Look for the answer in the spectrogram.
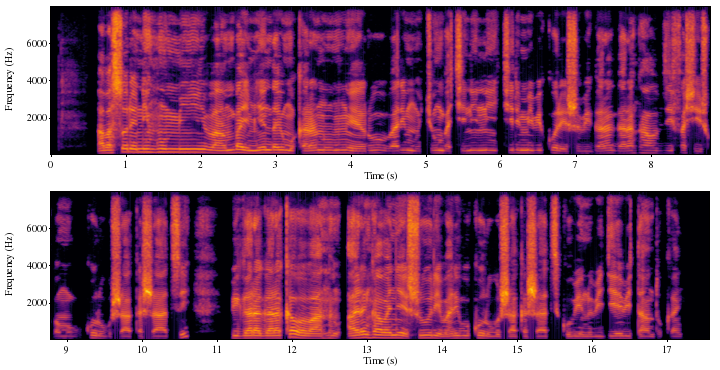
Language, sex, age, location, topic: Kinyarwanda, male, 18-24, Kigali, health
